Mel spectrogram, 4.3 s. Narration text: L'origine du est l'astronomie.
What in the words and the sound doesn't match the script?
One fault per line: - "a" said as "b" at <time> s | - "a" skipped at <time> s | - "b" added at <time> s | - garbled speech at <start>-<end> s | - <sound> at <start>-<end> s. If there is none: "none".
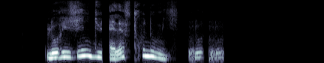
- laugh at 2.5-3.0 s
